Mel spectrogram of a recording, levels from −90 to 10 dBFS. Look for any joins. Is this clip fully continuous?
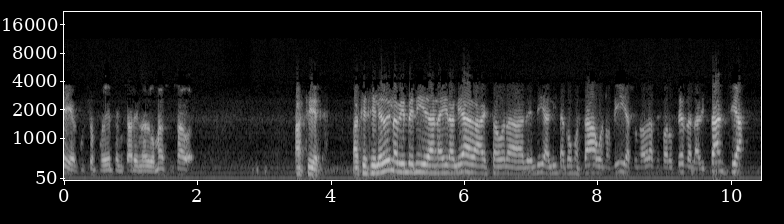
yes; 0 cuts

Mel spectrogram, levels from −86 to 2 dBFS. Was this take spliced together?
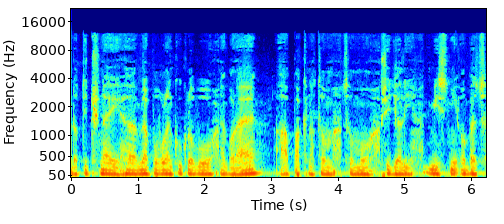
no; 0 cuts

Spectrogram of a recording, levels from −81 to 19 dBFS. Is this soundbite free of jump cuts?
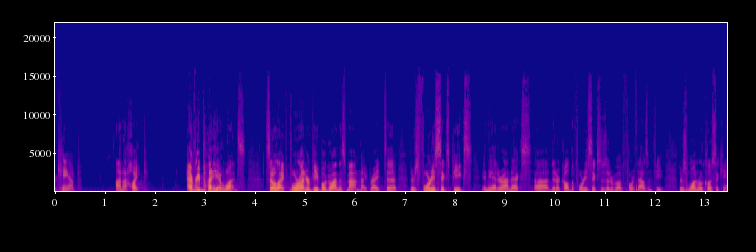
yes; 0 cuts

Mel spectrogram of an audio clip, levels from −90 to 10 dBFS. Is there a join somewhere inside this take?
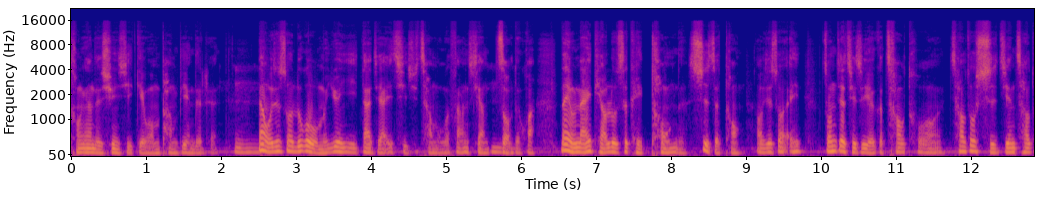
yes; 2 cuts; at 9.0 s, 11.7 s

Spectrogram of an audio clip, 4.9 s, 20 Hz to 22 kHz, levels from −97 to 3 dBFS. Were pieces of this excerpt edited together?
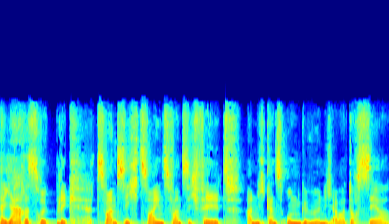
yes; 1 cut; at 3.1 s

